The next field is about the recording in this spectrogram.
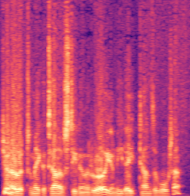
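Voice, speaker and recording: Husky, stubborn British inventor. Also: male voice, fairly low pitch, rapid-fire, a little mellow. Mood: intense, resolute. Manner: emphatic, precise, insistent. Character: earnest, stubborn, impatient male British inventor. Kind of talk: radio drama acting.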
